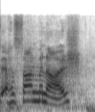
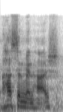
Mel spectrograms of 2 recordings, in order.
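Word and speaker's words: Hasan Minhaj: And it's Hassan Minaj. Yes. No. Really? Well, my name is Hassan Minhaj.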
